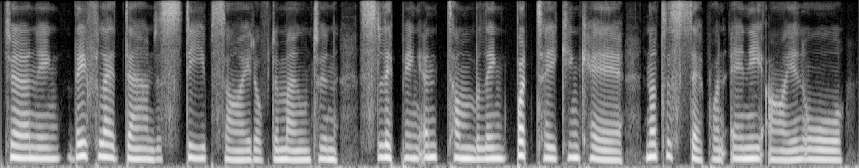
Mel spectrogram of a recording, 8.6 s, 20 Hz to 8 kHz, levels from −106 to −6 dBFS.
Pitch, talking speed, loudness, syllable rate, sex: 190 Hz, 160 wpm, -19 LUFS, 4.0 syllables/s, female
